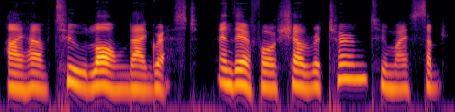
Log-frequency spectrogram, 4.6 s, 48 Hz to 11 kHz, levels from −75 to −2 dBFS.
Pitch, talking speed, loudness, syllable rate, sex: 170 Hz, 160 wpm, -19 LUFS, 4.4 syllables/s, male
